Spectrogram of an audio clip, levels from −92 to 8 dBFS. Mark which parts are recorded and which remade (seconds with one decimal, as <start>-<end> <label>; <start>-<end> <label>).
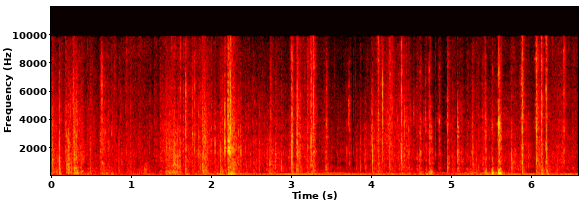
0.0-2.8 recorded; 2.8-4.7 remade; 4.7-6.0 recorded; 6.0-6.6 remade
